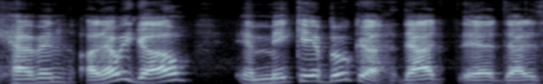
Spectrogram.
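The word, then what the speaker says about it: Emeka Egbuka: Emike Ibuka.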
